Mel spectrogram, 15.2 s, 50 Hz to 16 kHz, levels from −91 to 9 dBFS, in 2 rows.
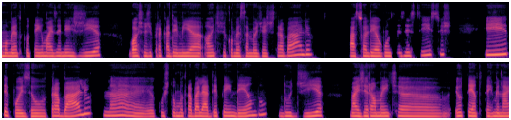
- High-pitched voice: Yes, high, 205 Hz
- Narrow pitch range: Yes, narrow, 1.4 semitones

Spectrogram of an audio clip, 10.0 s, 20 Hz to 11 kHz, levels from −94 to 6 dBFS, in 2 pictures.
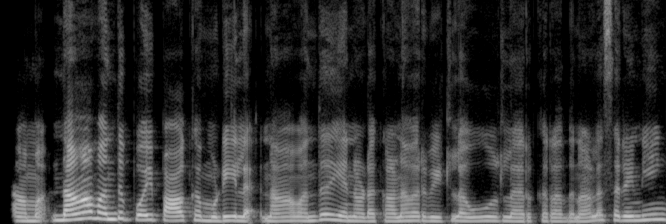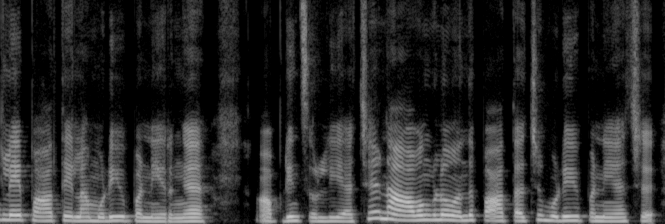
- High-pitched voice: Yes, high, 200 Hz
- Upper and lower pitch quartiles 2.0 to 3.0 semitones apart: No, average, 3.4 semitones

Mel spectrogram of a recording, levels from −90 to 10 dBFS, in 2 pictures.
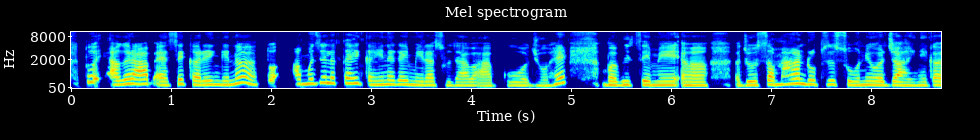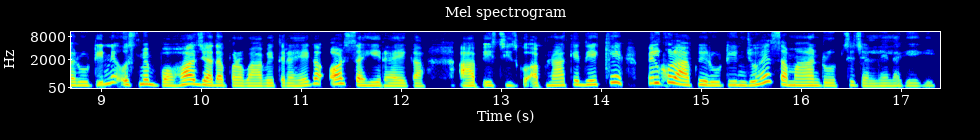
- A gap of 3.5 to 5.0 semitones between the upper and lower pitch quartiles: Yes, average, 4.6 semitones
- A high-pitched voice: Yes, high, 200 Hz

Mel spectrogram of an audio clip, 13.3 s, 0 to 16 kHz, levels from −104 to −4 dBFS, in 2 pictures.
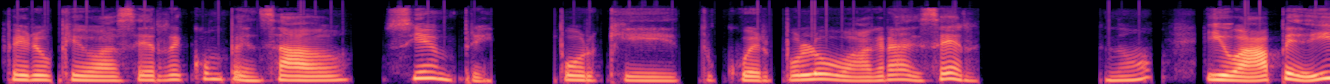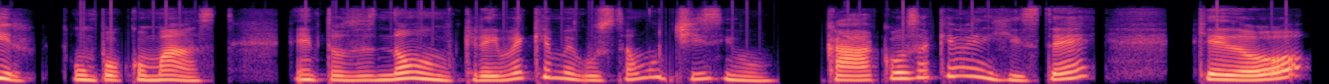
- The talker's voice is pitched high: Yes, high, 195 Hz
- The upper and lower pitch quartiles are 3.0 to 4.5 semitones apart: Yes, average, 4.2 semitones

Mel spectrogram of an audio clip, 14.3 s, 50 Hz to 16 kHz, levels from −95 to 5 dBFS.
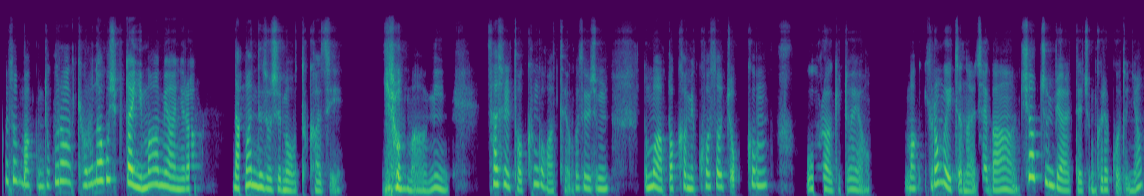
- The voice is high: Yes, high, 210 Hz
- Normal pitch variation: No, wide, 6.1 semitones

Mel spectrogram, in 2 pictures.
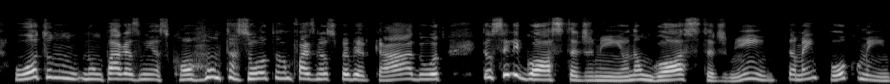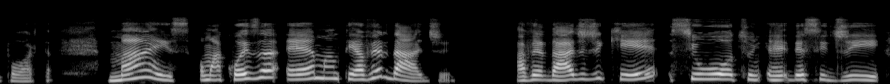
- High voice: Yes, high, 230 Hz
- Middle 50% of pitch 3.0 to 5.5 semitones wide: Yes, average, 3.9 semitones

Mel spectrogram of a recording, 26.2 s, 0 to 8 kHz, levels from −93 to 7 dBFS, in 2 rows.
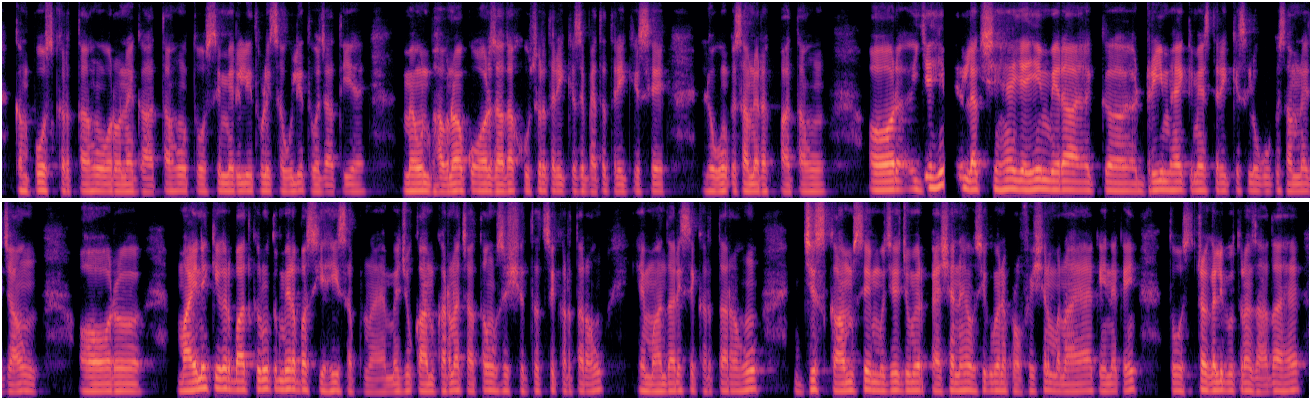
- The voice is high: No, low, 115 Hz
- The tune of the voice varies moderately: No, narrow, 2.1 semitones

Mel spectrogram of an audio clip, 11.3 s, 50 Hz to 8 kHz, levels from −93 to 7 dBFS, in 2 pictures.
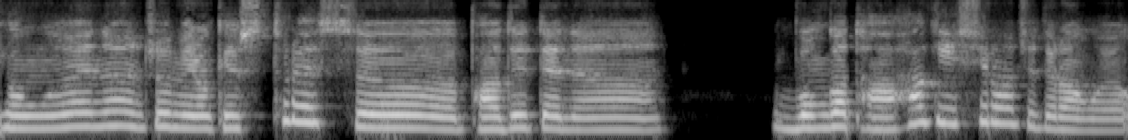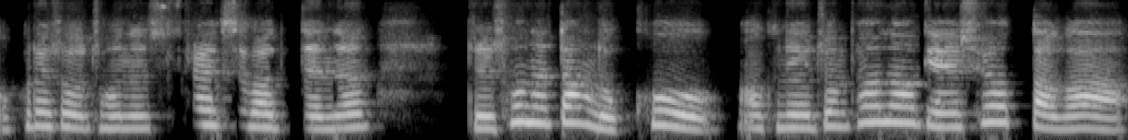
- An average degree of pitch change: Yes, average, 3.4 semitones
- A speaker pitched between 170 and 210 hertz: No, high, 240 Hz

